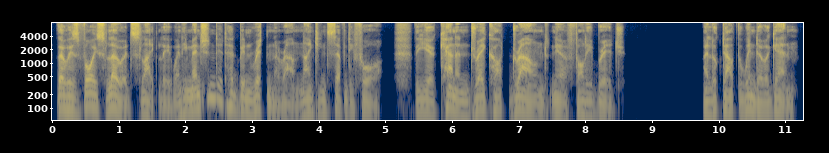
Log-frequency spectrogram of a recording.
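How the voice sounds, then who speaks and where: A middle-aged man narrating a first-person detective story in a brooding, measured, literary way. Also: a bass voice, slightly rough, no echo, clean studio sound.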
